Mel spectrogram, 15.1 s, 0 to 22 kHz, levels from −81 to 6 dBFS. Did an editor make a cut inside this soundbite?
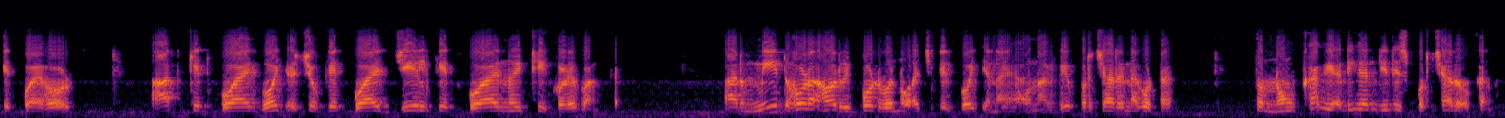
yes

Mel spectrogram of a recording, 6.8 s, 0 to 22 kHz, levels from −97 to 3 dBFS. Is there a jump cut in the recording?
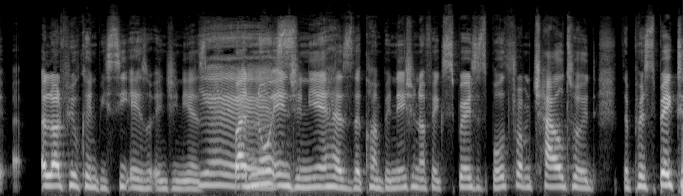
no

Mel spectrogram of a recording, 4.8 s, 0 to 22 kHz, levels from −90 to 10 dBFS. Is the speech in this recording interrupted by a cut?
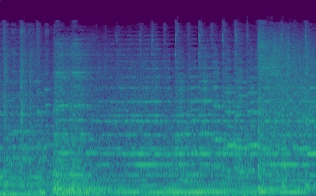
yes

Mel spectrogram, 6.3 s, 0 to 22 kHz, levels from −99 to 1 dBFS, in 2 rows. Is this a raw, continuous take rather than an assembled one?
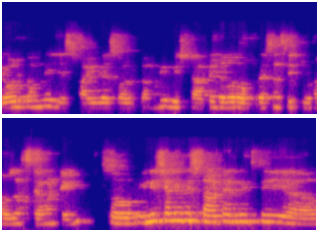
no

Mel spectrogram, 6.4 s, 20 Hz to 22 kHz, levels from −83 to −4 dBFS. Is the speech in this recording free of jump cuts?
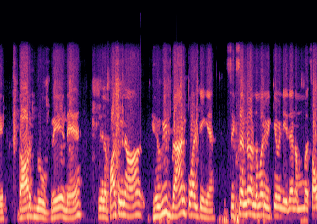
yes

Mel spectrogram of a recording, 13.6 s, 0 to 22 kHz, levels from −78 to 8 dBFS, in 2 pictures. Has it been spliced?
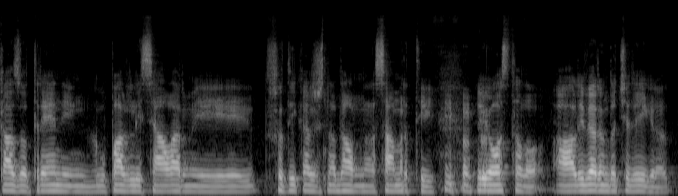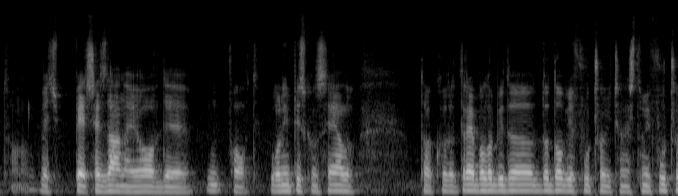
no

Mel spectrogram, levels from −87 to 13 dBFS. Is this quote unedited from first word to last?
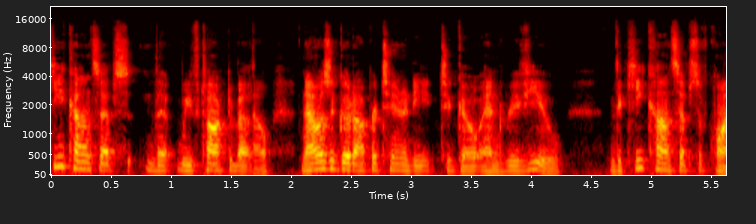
yes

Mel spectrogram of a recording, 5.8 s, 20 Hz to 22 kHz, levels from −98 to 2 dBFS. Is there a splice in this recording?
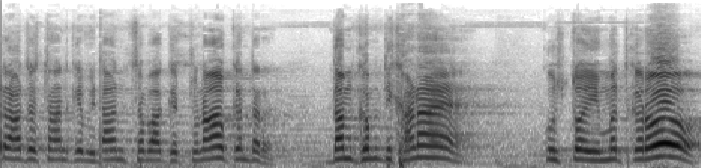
no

